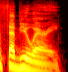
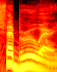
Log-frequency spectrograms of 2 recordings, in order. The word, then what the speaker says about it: February: febru see I say February but it's February did you put the r in there February yeah most people yeah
